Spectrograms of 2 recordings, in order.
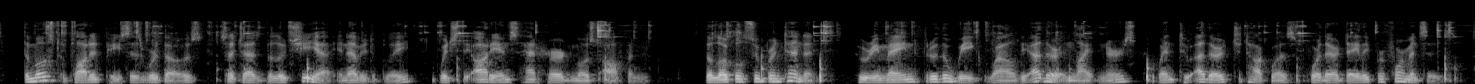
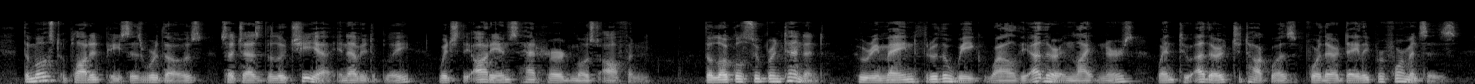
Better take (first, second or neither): second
